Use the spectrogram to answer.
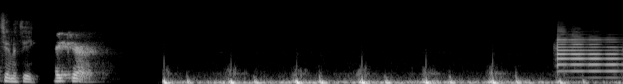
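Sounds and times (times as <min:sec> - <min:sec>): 
speech: 0:00.0 - 0:01.1
recorded human heartbeat thumping: 0:01.6 - 0:06.1.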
